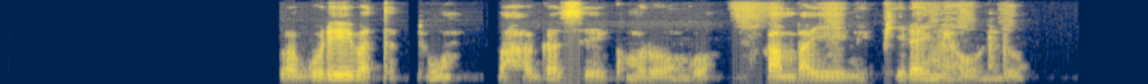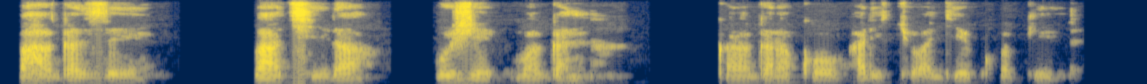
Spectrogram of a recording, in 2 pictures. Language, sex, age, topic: Kinyarwanda, male, 36-49, finance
